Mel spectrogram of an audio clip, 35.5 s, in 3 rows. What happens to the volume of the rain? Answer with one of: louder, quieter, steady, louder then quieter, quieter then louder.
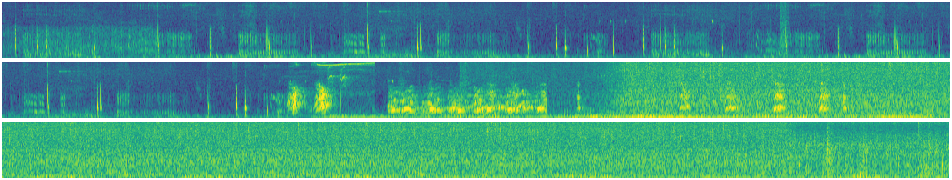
louder.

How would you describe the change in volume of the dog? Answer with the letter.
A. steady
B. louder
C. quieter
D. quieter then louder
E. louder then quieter
D.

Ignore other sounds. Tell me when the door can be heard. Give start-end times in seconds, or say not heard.
not heard.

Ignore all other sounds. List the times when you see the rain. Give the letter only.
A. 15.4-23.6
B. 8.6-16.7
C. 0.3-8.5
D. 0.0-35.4
D.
